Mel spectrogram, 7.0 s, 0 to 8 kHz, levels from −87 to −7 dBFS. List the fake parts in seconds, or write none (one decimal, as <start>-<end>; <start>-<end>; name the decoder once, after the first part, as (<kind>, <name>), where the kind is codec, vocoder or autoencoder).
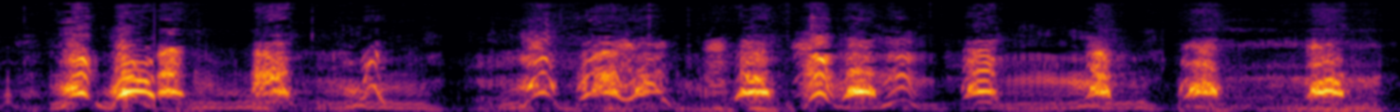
0.8-1.3 (codec, DAC); 5.5-7.0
